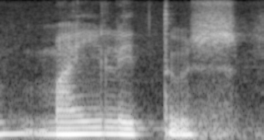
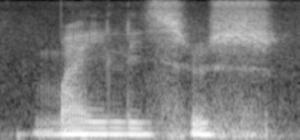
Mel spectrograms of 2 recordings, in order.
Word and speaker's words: Miletus: Iya talis of milicius meskipun tulisannya miletus kalau pakai lidah Inggris biasanya dibacanya mailitus tapi B pakai lidah Yunani myisus jadi talis of myisus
